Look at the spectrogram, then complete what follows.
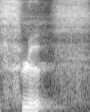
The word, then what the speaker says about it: FLE: dire français langue étrangère je sais qu'il ya beaucoup de gens qui pensent que ça se dit est faible et moi j'étais le premier à le dire au tout début en fait on va prononcer les trois lettres ensemble et donc ça se dit fle on peut faire la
